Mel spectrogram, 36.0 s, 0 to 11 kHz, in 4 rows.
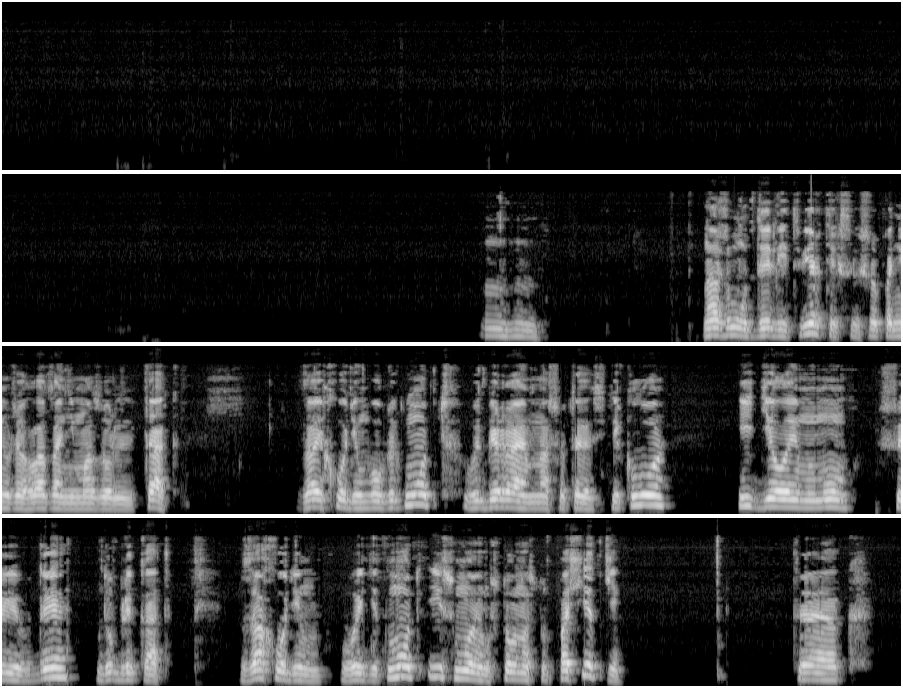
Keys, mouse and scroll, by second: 1.3 l, 2.6-4.4 middle drag, 5.3-14.4 middle drag, 15.7 Delete, 17.7-18.8 middle drag, 19.3 middle click, 21.3 click, 22.5 middle click, 23.5 click, 27.6 shift+d, 30.0-31.1 drag, 32.7 click, 33.4-34.5 middle drag.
